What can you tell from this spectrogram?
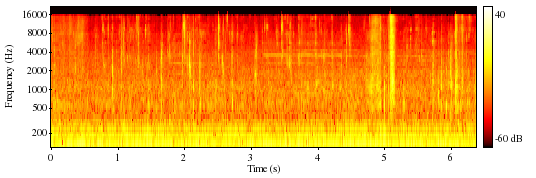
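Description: Close-miked chewing and wet mouth sounds from eating spicy noodles, with a longer, louder slurp about five seconds in as a bundle of noodles goes into the mouth. A steady low hum runs underneath.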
